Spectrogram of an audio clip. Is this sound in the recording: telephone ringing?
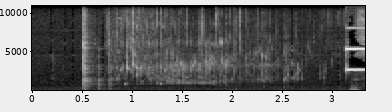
no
